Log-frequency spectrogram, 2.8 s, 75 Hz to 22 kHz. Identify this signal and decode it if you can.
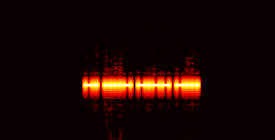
Morse code, heard as a keyed tone, about 46 wpm, 700 Hz. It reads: N4YB
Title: USA Call Signs - 4 Characters - Repeated 3x - 50wpm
